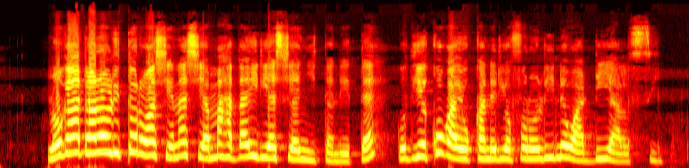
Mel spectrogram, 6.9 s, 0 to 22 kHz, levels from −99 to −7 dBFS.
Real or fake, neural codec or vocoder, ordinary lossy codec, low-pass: real; none; MP3, 96 kbps; 19.8 kHz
